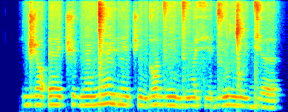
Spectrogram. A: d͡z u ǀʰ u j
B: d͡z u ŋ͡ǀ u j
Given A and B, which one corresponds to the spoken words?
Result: B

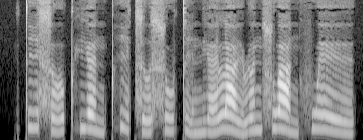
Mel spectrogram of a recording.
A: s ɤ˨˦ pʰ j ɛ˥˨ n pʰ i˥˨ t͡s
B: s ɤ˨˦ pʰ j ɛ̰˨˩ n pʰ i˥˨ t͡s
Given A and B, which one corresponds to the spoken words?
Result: A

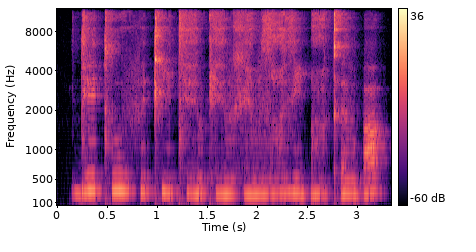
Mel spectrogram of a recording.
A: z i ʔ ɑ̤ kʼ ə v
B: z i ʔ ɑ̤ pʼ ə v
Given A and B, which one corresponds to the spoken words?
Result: A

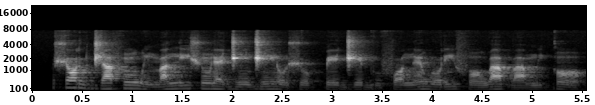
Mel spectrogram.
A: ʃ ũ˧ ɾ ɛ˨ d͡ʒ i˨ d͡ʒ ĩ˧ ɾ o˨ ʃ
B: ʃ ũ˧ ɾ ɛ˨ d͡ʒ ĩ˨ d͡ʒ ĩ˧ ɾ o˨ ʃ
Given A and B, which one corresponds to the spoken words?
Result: B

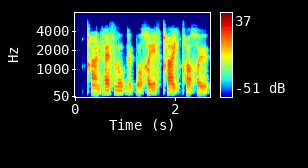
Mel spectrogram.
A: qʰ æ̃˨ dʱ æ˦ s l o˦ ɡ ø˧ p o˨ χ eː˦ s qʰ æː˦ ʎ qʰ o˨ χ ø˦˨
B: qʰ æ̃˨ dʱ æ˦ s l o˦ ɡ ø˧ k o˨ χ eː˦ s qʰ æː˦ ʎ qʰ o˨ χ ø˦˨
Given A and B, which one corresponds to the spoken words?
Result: A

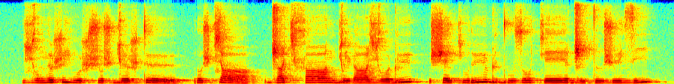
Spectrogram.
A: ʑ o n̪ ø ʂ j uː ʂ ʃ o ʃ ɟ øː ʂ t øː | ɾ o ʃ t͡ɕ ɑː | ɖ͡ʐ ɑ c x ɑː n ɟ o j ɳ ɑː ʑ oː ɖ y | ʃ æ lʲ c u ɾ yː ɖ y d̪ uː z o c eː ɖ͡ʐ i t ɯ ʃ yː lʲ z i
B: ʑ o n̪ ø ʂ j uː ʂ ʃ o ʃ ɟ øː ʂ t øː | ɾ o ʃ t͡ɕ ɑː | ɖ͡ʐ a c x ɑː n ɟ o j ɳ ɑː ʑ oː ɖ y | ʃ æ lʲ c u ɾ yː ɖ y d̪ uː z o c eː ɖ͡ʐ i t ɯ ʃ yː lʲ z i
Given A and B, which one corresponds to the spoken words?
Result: A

